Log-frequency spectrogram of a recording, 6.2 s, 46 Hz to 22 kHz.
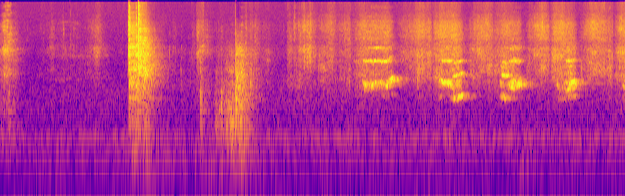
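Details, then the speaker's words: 4L60E transmission teardown, holding the center support and spinning the inner race by hand: short, high repeated squeals after some handling clatter. The race rotates clockwise and locks counterclockwise, indicating a healthy low roller clutch. "Okay, so when you're holding the center support and you're spinning the inner race, it's going to always rotate clockwise and lock counterclockwise. That screeching sound you hear is indicative of a healthy low roller clutch assembly."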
